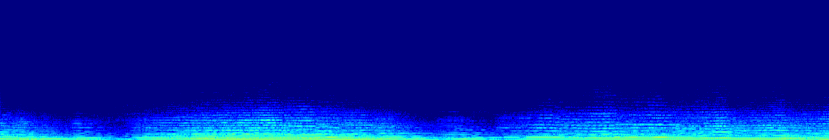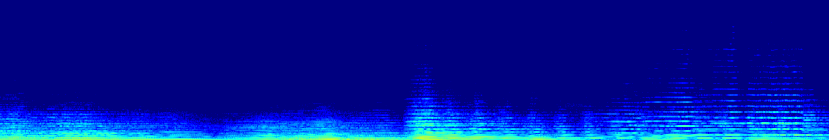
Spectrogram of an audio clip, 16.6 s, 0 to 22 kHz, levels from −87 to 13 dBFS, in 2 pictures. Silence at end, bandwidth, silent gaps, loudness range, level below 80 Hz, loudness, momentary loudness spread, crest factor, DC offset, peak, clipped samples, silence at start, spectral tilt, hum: 0 s; 9.6 kHz; none; 5 LU; -50 dBFS; -40 LUFS; 11 LU; 18 dB; under 0.1%; -20 dBFS; under 0.1%; 0 s; -7.5 dB/octave; none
